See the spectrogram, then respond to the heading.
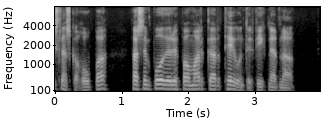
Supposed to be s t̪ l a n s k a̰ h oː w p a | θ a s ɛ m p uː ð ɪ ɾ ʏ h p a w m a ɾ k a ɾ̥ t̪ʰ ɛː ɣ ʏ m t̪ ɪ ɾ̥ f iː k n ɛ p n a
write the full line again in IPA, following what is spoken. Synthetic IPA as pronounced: s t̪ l ɛ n s k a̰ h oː w p a | θ a s ɛ m p ɔː ð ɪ ɾ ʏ h p a w m a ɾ k a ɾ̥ t̪ʰ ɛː ɣ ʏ n t̪ ɪ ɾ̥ f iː k n ɛ p n a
